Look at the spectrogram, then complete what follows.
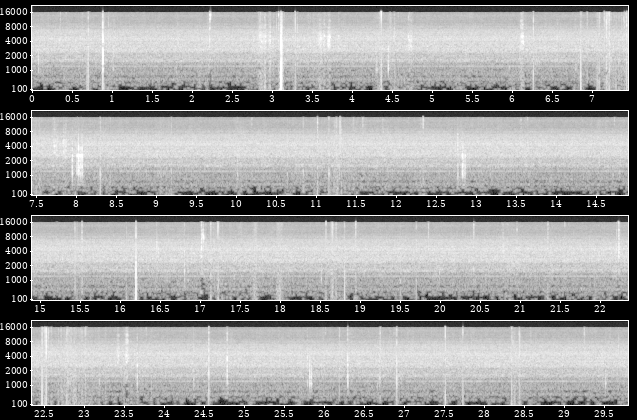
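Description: Steady hiss of recording noise with scattered small clicks and taps, thickest in the first third and again about two-thirds through, as plastic LEGO pieces are handled, set down on a table and pressed together.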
